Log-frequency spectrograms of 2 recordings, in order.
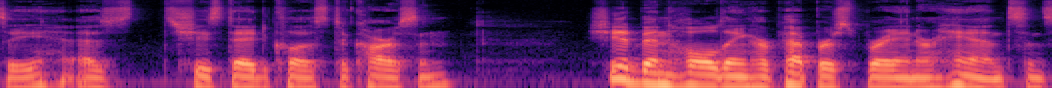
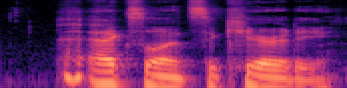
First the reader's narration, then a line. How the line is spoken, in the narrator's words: Jessie said with a nervous laugh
